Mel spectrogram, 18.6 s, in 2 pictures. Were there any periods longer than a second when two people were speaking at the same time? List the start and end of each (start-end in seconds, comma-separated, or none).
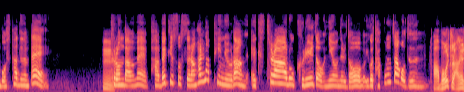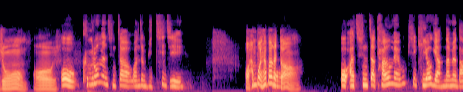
none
